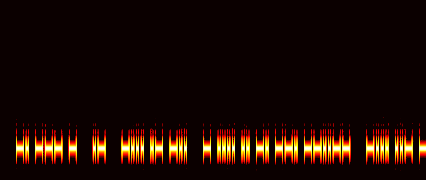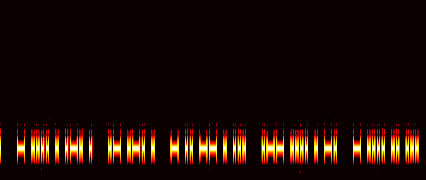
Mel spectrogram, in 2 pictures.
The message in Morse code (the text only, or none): NOT A BAD THING, BUT THERE ARE TIMES WHEN THIS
